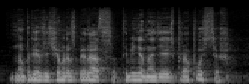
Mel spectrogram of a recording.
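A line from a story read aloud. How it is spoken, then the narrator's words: Gloomy question. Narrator (Russian): мрачно спросила Эрида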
